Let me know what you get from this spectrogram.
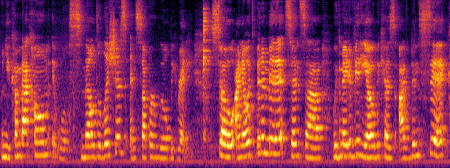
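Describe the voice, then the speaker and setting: With an American accent, a woman speaks at a fairly high pitch and a moderate pace, with ordinary pitch variation and hardly any pauses. Noticeable background noise and audible room echo fill the recording. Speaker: home cooking video host. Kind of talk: cooking tutorial. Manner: casual, hesitant with fillers.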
